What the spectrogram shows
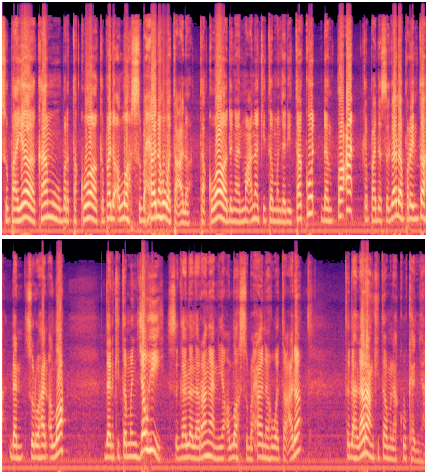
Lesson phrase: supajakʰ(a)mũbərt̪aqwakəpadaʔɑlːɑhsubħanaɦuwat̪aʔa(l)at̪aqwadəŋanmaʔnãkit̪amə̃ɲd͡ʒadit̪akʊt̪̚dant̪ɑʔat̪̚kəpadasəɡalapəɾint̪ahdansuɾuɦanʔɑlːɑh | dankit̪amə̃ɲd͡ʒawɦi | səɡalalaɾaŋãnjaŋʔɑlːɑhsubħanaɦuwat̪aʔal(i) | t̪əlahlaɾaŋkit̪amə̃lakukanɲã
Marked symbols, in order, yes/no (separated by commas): yes, yes, no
